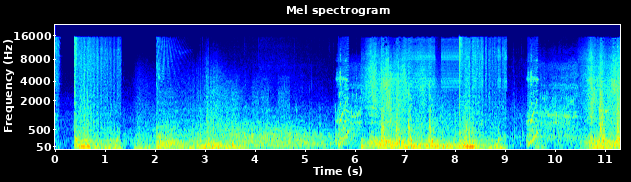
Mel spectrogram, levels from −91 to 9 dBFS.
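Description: Brief chirps or blips break into the sound at 2.02, 4.07 and 6.11 s, about two seconds apart. They come from damaged data in a compressed stream: corrupted bytes make the decoder misread those frames, lose sync and search for the next valid frame header.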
